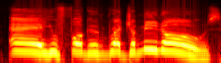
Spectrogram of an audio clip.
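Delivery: very loud, high, booming put-on Brooklyn accent. Reading out a written message marked for a Brooklyn accent, Brooklyn accent. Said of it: "Parentheses Brooklyn accent".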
